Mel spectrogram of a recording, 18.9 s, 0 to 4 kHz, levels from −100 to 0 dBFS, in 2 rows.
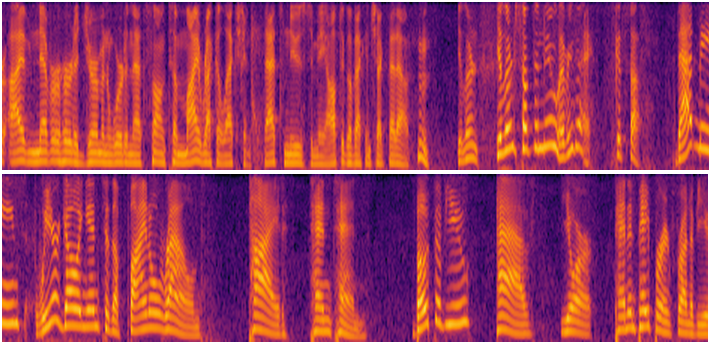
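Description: From 1.96 to 3.76 s the speech is chopped by the voice detector. About 280 ms of quiet syllables and word edges turn into flat hiss. The likely cause is a sender detector switching transmission on and off repeatedly.

From 5.78 to 6.6 s, comfort noise replaces the background. The real room noise gives way to steady, featureless hiss. The sender has likely stopped sending during the pause, and the receiver is filling it with synthetic noise.

Inside that stretch, from 6.44 to 6.6 s, sound is dropped by the voice detector. About 110 ms of quiet speech vanishes into the hiss. The detector likely mistook it for background.

From 7.92 to 9.88 s the chopping returns. About 820 ms is replaced, and the speech stutters against the synthetic noise, likely from the same on-off switching.

From 12.16 to 16.02 s it is worse. About 1.6 s is lost to hiss, again likely from the detector toggling.

From 17.36 to 17.6 s, comfort noise again stands in for the background. 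It is about 4 dB quieter than the real room noise. A likely sending pause causes this too.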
